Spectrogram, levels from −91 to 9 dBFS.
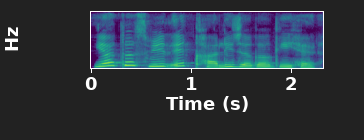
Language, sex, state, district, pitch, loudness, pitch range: Hindi, female, Jharkhand, Ranchi, 295 Hz, -16 LUFS, 260-390 Hz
